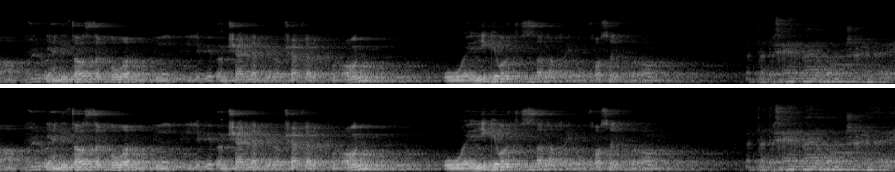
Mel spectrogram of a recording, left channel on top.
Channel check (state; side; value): quieter; left; 4.5 dB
